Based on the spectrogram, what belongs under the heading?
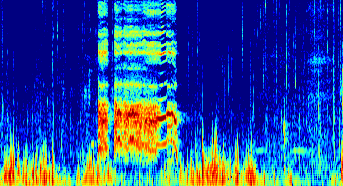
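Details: A family's rooster gives one loud, harsh cock-a-doodle-doo lasting about a second and a half, set between stretches of low rumbling handling noise and faint background sounds.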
